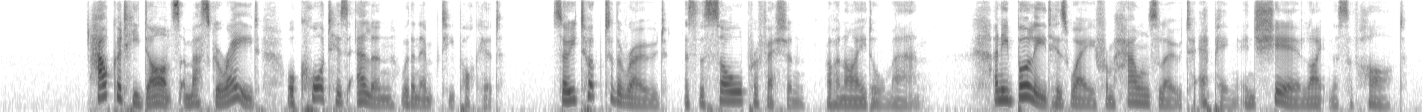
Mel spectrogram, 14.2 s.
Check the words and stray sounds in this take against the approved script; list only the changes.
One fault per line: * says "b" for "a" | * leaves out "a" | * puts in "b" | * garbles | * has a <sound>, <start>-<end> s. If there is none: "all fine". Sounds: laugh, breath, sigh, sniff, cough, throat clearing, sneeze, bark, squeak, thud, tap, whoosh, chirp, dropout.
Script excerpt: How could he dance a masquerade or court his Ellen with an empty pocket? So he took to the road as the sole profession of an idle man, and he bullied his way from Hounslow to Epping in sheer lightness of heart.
all fine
